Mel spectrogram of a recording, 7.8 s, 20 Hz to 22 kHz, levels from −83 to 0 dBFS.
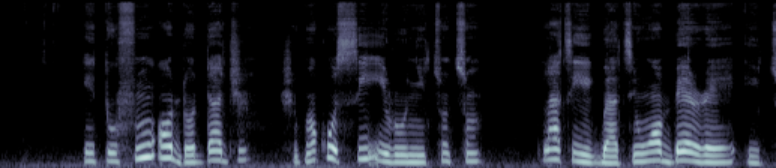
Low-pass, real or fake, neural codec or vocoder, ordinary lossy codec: none; real; none; none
